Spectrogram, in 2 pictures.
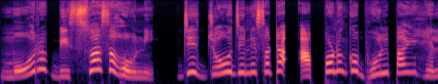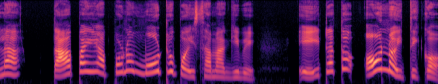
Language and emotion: Odia, disgusted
